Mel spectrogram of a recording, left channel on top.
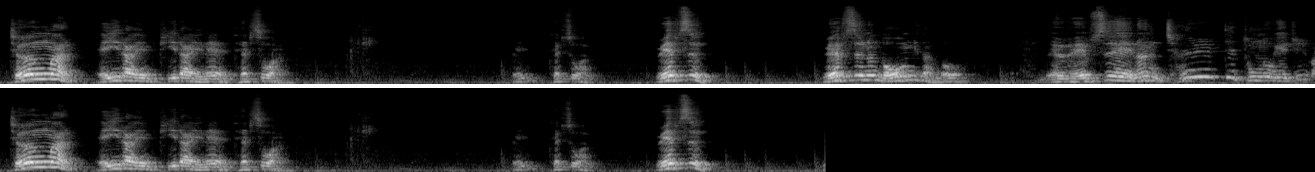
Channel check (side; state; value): right; drops out; at 8.2 s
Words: 정말 A라인, B라인의 뎁스화. 뎁스화. 웹스는 노입니다. 노. 웹스에는 절대 등록해 주지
